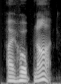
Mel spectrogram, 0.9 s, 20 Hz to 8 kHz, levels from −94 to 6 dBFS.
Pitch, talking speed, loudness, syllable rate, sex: 150 Hz, 195 wpm, -15 LUFS, 5.1 syllables/s, female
